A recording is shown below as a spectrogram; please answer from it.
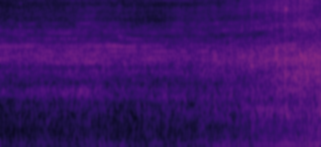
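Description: Motorcycle engine running as the bike rides toward the listener, growing louder over the last second.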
